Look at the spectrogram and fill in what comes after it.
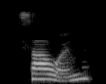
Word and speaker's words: Samhain: So the pronunciation is pronounced Samhain, like S-O-W, like a mama pig.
